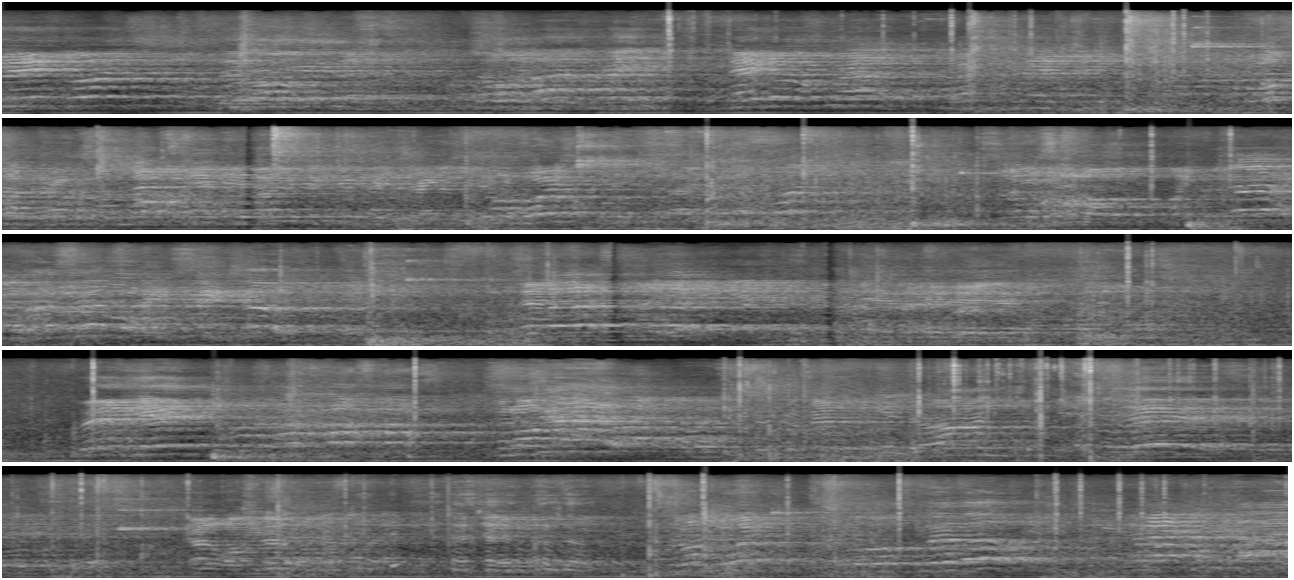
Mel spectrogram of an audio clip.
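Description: A futsal ball being kicked and bouncing on a hardwood sports-hall floor, sharp thuds every few seconds with two of the loudest close together near the middle. Players and onlookers are calling out continuously over it.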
